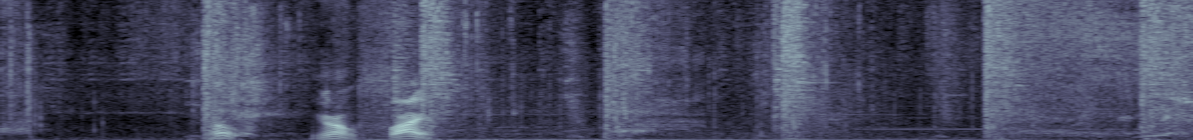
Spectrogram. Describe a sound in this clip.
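A blade hacks into flesh with heavy thuds.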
